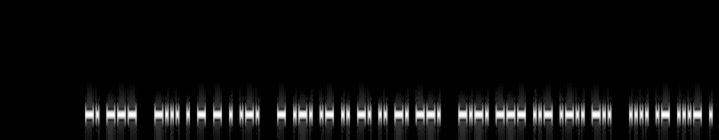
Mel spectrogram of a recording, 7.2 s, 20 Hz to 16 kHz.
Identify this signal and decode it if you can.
Morse code, heard as a keyed tone, about 43 wpm, 700 Hz. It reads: NO BETTER TRAINING COULD HAVE
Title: Sentences from Top 1000 Words - Review Part 4 - 45wpm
